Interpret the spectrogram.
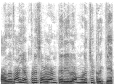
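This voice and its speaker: A woman's voice: mid-range voice, fast talker, noisy background, lightly acted. A woman doing a friendly hesitant doctor. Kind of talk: cartoon voice acting.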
